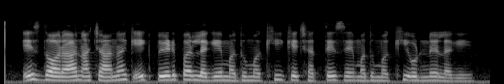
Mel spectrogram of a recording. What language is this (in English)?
Hindi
